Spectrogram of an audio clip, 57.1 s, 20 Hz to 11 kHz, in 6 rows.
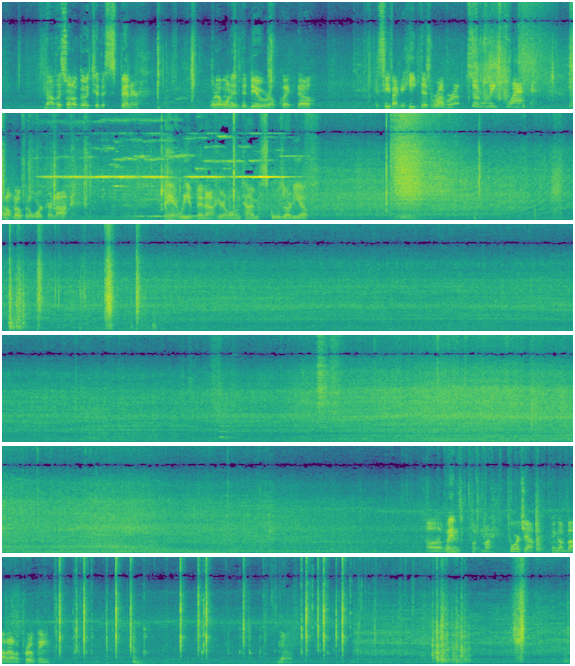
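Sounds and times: engine: 0.0 - 57.0
propane torch hissing: 15.9 - 17.5.

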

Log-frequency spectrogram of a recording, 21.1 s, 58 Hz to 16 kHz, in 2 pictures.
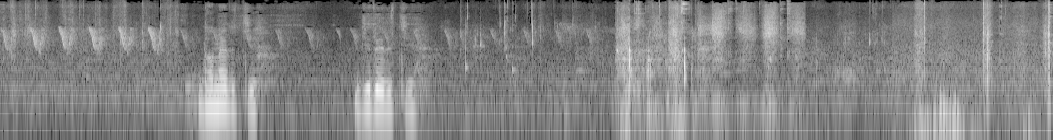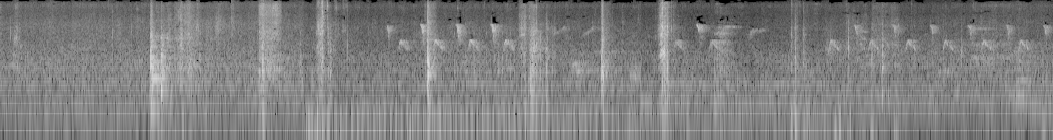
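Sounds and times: blade scraping fish scales: 6.2 - 9.3
insect buzzing: 17.1 - 21.0.

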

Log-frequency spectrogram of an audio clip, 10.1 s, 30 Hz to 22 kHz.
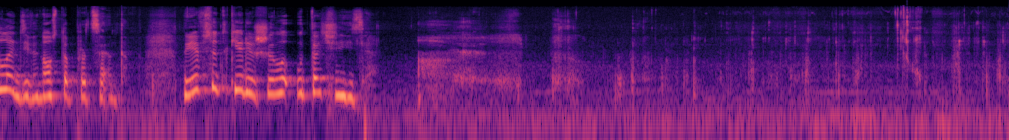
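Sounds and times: wet chewing mouth clicks: 5.5 - 10.0.

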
